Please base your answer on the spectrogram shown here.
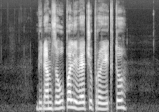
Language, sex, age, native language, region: Slovenian, female, 30-49, Slovenian, Central Slovenia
